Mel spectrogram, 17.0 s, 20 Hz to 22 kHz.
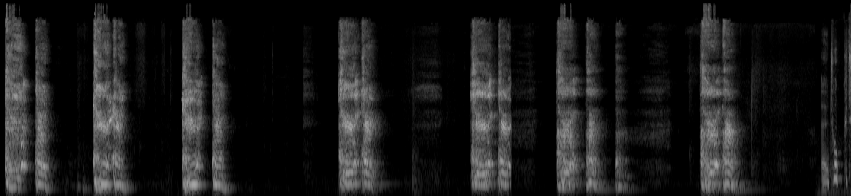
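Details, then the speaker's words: A boy has had cough attacks for 8 years, worse over the last 4. Three allergists found no allergy, and a chest doctor said his windpipe is soft tissue. He is on cortisone trial drugs. Repeated harsh cough bursts in clusters; chronic cough. "78 yıldır öksürük var ama 4 yıldır bu şekilde diyebilirim size. Alerji dediler."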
